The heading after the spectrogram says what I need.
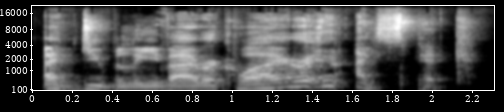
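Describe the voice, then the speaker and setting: A man's voice: mid-range voice, very animated, normal speed, a bit bright. A man voicing an eager, self-important young boy adventurer in a children's story. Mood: eager, proud.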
